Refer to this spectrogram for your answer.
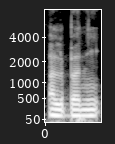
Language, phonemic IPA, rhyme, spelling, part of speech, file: French, /al.ba.ni/, -i, Albanie, proper noun, Fr-Albanie.ogg
- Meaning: Albania (a country in Southeastern Europe; capital and largest city: Tirana)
